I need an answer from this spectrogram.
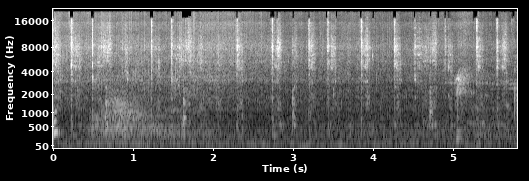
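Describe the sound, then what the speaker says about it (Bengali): Onion, garlic and green chili fry in a kadai with a constant sizzle, broken by repeated sharp scrapes and clinks of a spatula stirring against the pan. "এখানে আমি ভেন্ডি ভাজার জন্য কড়াইতে পেঁয়াজ রসুন কাঁচামরিচ দিয়ে দিলাম"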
